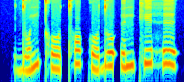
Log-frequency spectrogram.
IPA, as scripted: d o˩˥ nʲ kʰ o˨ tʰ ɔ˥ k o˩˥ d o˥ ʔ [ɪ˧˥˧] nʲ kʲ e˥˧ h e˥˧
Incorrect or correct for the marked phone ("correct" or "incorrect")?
correct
